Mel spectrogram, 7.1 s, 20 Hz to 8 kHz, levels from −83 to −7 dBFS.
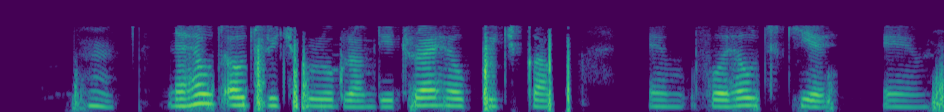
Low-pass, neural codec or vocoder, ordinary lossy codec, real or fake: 7.2 kHz; none; AAC, 16 kbps; real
